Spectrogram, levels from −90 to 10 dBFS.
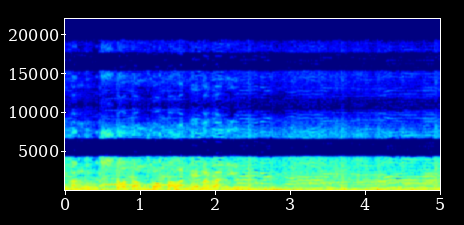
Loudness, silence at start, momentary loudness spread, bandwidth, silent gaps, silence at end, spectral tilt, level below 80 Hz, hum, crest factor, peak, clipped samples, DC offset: -23 LUFS; 0 s; 5 LU; 19.5 kHz; none; 0 s; -6 dB/octave; -34 dBFS; none; 16 dB; -8 dBFS; under 0.1%; 0.6%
